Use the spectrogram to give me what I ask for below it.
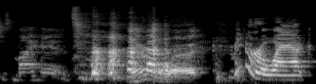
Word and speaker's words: Marowak: Marowak. Marowak. Oh, I said Marowok. My bad. I can't pronounce Cuz it's Maro because it's bone. Oh, because it's the marrow of the bone.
